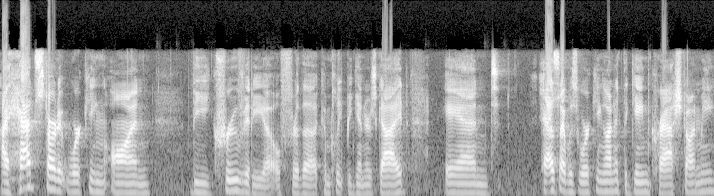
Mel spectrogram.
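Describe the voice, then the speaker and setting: The speaker keeps a moderate pace and fairly even intonation. Noticeable background noise runs underneath. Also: man, medium pitch for a man. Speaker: gaming YouTuber. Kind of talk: casual vlog update.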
